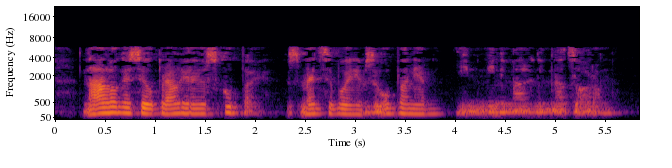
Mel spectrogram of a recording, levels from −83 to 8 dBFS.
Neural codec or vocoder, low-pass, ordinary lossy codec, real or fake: vocoder, 22.05 kHz, 80 mel bands, HiFi-GAN; 7.2 kHz; MP3, 24 kbps; fake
